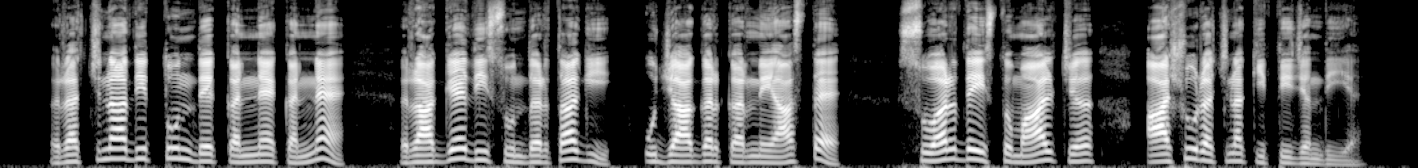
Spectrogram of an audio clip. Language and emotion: Dogri, neutral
